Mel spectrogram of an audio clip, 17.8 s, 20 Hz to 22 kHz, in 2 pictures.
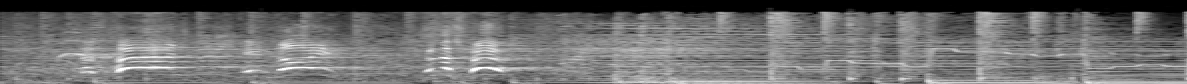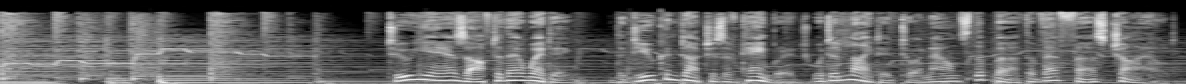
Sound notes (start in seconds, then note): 5.0 upbeat music; 11.5 voiceover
